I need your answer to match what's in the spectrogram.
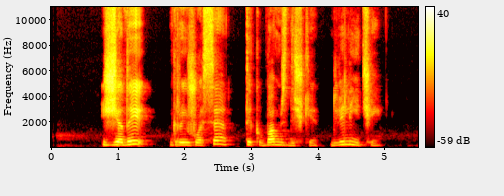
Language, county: Lithuanian, Šiauliai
